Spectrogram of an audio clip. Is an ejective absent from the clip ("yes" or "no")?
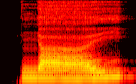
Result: yes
